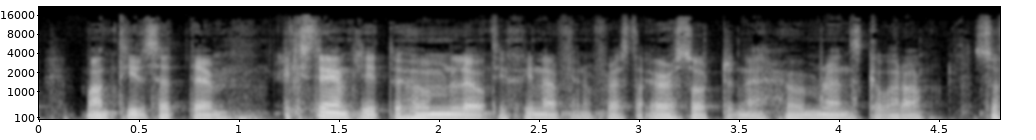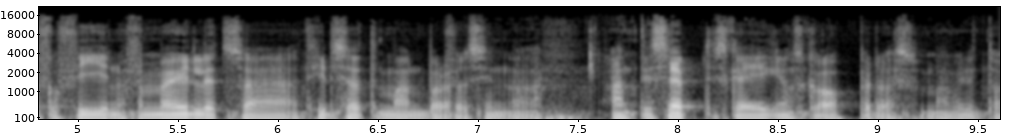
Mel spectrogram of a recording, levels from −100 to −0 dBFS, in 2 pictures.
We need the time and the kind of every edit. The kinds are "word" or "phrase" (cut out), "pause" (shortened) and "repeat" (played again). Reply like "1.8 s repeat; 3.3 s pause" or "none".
2.2 s word; 2.6 s word; 3.0 s word; 4.1 s word; 4.8 s word; 5.3 s word; 5.7 s word; 6.8 s word

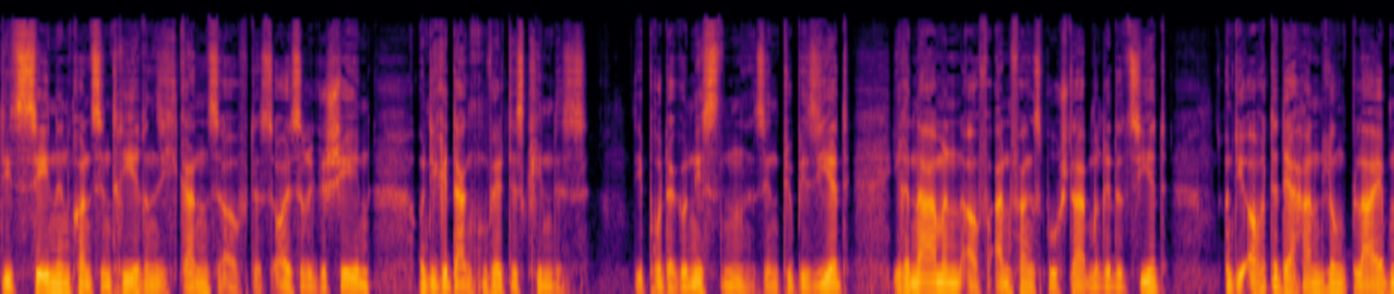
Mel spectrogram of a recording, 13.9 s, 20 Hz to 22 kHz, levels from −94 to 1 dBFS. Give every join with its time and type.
none

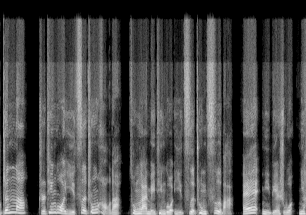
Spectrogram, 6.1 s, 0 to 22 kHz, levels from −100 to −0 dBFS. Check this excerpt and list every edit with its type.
4.7 s pause

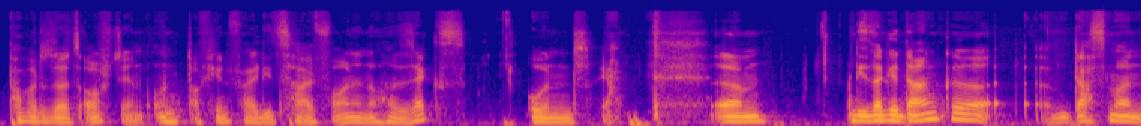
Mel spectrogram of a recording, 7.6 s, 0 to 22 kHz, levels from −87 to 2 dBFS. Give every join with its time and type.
1.2 s phrase; 4.7 s word

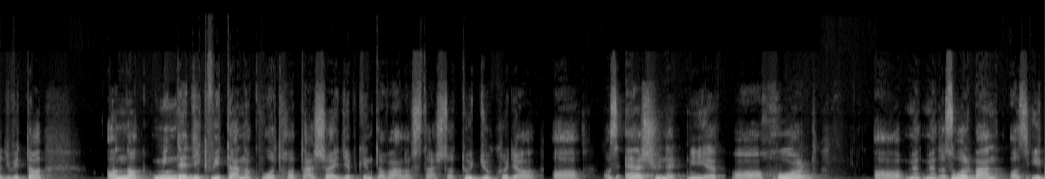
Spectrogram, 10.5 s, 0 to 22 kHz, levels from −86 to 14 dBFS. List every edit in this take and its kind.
5.4 s pause; 7.3 s word; 9.2 s repeat

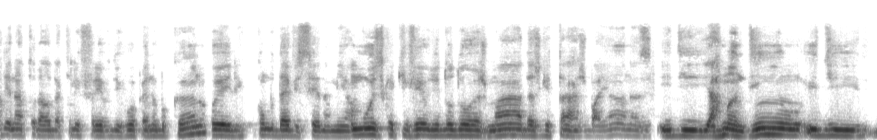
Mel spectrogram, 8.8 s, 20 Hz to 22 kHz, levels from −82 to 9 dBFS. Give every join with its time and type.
2.1 s phrase; 3.5 s phrase; 6.5 s word

